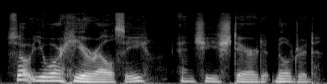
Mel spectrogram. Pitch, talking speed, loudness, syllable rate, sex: 135 Hz, 185 wpm, -18 LUFS, 5.5 syllables/s, male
